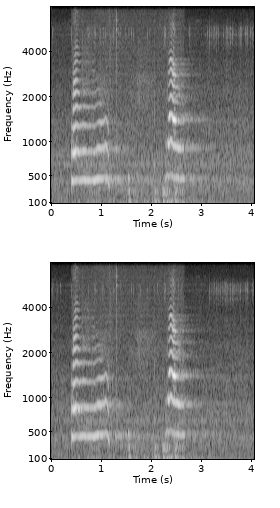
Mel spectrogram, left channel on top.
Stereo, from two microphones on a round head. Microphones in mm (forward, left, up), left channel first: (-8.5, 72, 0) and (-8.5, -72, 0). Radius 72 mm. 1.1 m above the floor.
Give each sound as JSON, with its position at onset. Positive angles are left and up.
{"t": 0.4, "sound": "a cat meowing", "side_deg": 0, "distance_m": 0.7}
